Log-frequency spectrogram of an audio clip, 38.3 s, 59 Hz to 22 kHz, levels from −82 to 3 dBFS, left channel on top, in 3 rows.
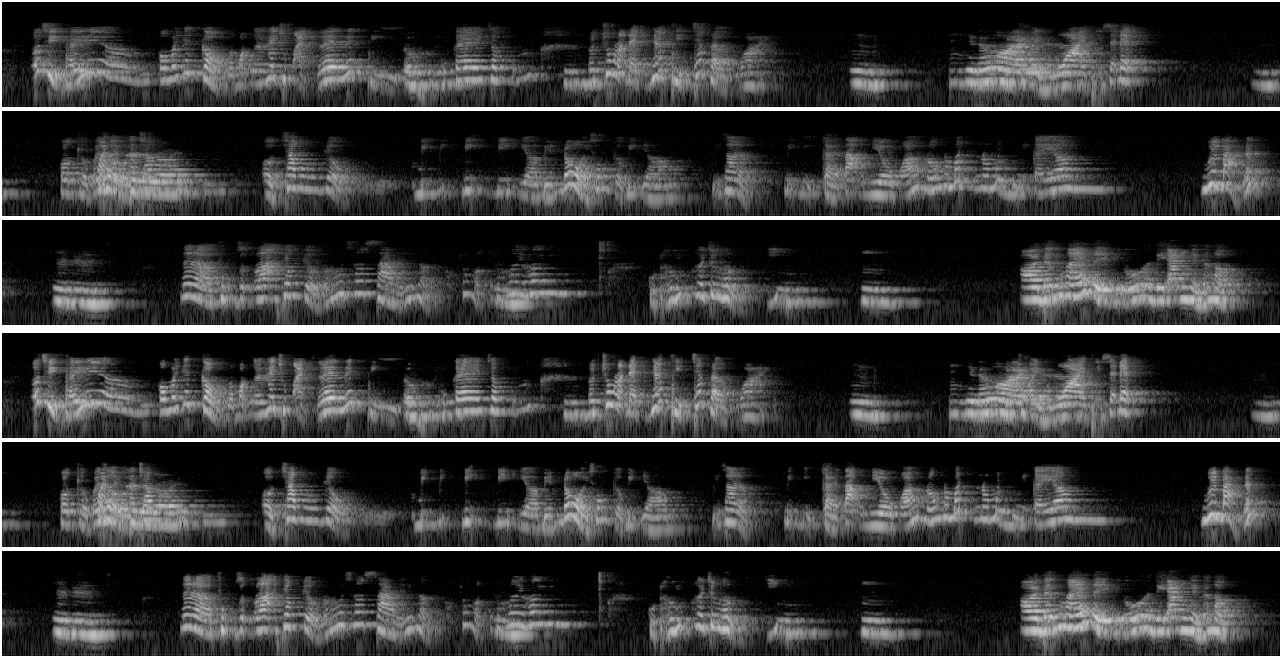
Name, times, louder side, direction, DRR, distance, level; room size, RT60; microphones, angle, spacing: voice 1, 0.3-5.6 5.9-7.7 9.5-11.3 13.4-15.0 15.4-17.0 17.4-19.5 19.9-20.2 20.6-23.9 24.8-25.3 27.3-29.9 30.2-31.3 32.1-33.3 35.9-36.1, right 3 dB, 90° right, 2 dB, 0.8 m, -29 dB
voice 2, 4.0-4.5 5.6-5.9 8.5-8.8 9.6-10.7 12.5-12.8 13.7-14.6 22.7-23.0 26.1-26.6 30.5-30.8 33.3-33.6 34.2-34.5 35.8-37.9, right 1 dB, 20° right, 3 dB, 1.9 m, -26 dB
14.0 x 7.6 x 2.9 m, 0.81 s
head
